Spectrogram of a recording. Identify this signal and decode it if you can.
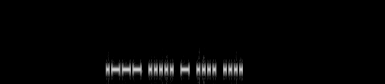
Morse code, heard as a keyed tone, about 46 wpm, 700 Hz. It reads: J5THH
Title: Five Challenging Letter-Number Combinations 45wpm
